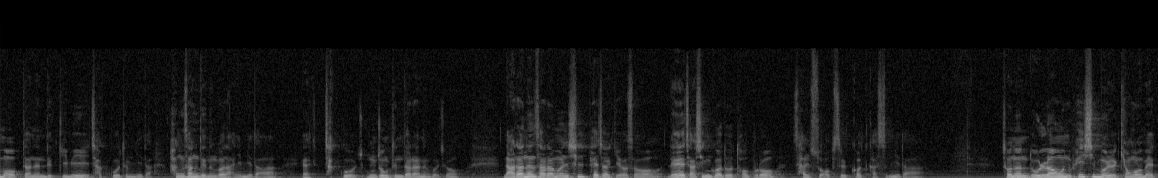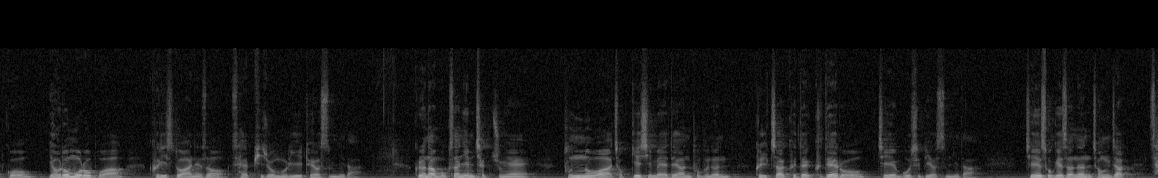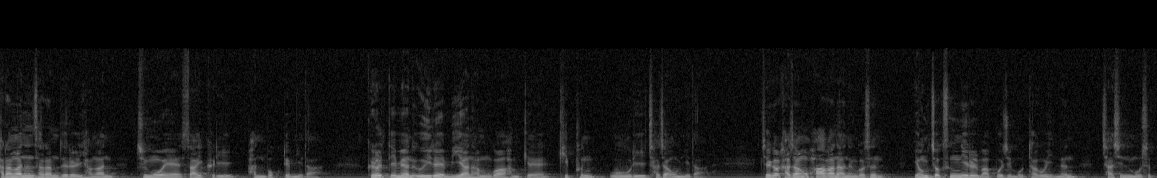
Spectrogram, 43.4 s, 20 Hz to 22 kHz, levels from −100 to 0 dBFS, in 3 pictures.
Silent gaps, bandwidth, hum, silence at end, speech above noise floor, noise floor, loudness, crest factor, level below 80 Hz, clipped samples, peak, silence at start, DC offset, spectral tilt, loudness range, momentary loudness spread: none; 16 kHz; none; 0 s; 26 dB; -70 dBFS; -44 LUFS; 20 dB; -74 dBFS; under 0.1%; -26 dBFS; 0 s; under 0.1%; -6.5 dB/octave; 7 LU; 14 LU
